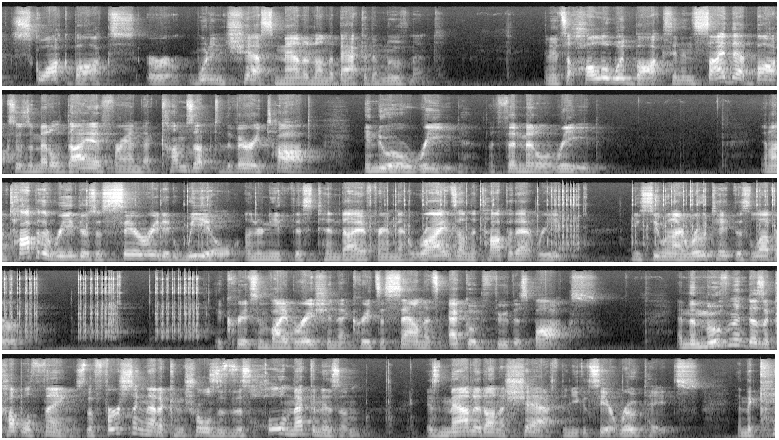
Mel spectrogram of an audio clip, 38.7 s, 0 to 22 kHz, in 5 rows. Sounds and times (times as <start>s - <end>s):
Speech: 0.0s - 4.4s, 5.4s - 13.8s, 15.4s - 21.2s, 21.8s - 23.5s, 25.4s - 29.3s, 30.0s - 34.6s, 35.2s - 38.7s.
